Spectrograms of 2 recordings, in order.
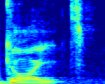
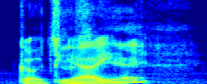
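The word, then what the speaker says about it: Gaultier: So, yes, it's pronounced Gautier, as in Jean-Paul. – I always called it Goit.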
